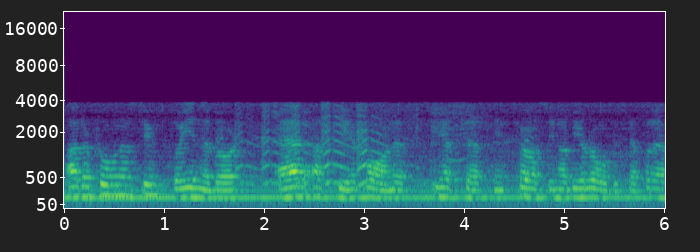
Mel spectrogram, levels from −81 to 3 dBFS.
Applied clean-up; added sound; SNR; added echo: none; Crowd / Race car, auto racing / Accelerating, revving, vroom; 15 dB; reverberation time 0.5 s.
